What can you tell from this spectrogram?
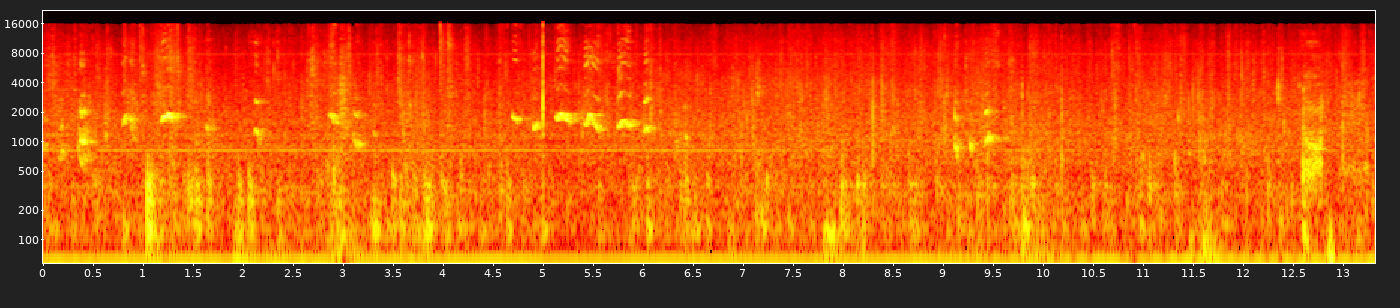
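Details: Bichon Frise puppies while their mother comes to visit: brief high whimpering squeaks in scattered bursts, clustered around the middle, over a low steady hum and faint rustling handling noise.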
